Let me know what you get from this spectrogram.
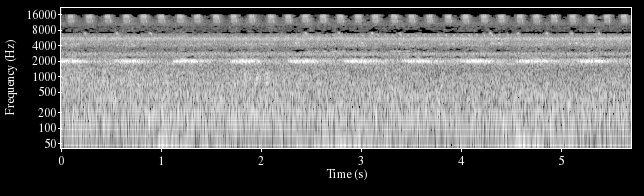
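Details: Crickets chirp in the evening around a deck where a chihuahua dog rests among decoration lights; brief repeated high chirps, roughly two per second, over low steady background noise.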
